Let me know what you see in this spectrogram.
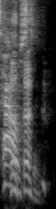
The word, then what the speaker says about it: Houston: Don't ever hit me with where's Houston Street. – Right? It's Houston. So it's one of those things where when you live a certain place, sometimes you pronounce some shit kind of fucked up.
